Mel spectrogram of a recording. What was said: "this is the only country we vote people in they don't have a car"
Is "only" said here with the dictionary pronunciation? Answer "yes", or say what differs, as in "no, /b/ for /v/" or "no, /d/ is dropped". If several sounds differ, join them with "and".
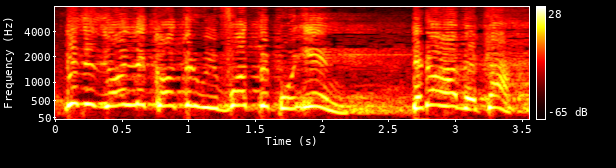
yes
